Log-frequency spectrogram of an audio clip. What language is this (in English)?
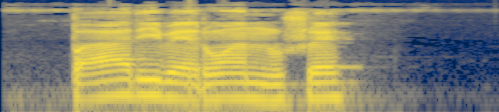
Matsés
